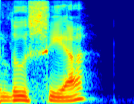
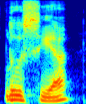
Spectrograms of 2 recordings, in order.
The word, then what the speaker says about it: Lucia: So our Blessed Mother came, and the children to whom she appeared, Lucia, or some say Lucia, the Portuguese put the accent on the second syllable, so or the first syllable rather, Lucia, and then Jacinta, and Francisco.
